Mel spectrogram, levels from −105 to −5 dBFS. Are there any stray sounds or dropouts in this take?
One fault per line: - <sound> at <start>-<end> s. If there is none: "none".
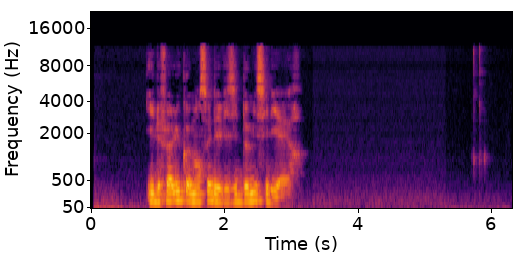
none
